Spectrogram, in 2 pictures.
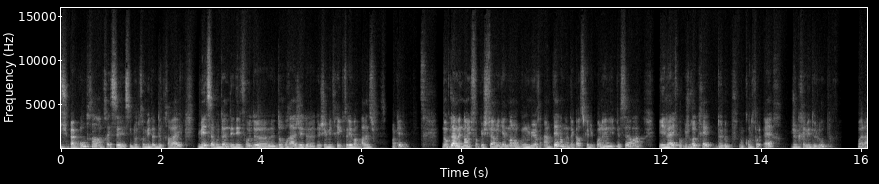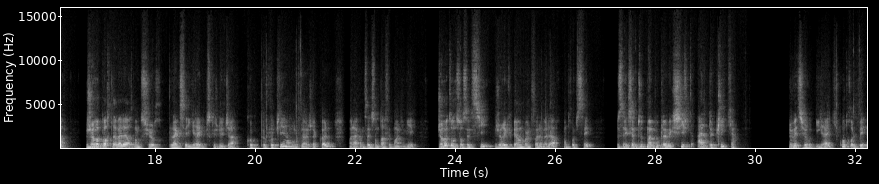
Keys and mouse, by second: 6.4-6.7 middle drag, 7.0 shift+middle click, 7.8-8.2 middle drag, 10.1-10.4 middle drag, 11.3-11.8 middle drag, 15.9 shift+middle drag, 16.3 middle drag, 17.5 right click, 17.9 alt+shift+right click, 18.0 alt+shift+right click, 19.3-20.9 drag, 23.4 right click, 24.0 right click, 25.1-26.5 ctrl+drag, 27.0 right click, 27.3 alt+shift+right click, 27.5 alt+shift+right click, 30.6-32.1 drag.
